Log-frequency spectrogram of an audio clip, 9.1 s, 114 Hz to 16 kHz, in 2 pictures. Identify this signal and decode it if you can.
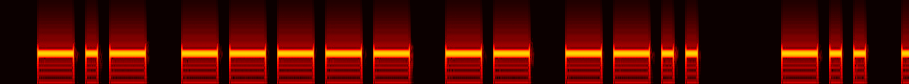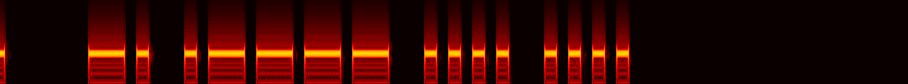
Morse code, heard as a keyed tone, about 20 wpm, 700 Hz. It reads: K0MZ DE N1HH
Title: USA Callsign DE Callsign - 4 Characters - 20wpm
